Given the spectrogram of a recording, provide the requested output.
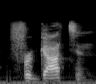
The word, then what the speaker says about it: forgotten: Now here, we cannot pronounce the double T like a D sound, okay? Because there is an E, a vowel, and an N right afterwards. So instead of forgotten, it's forgotten or forgotten.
